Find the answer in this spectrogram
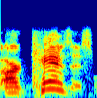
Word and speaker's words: Arkansas: Welcome to Arkansas, motherfuckers.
